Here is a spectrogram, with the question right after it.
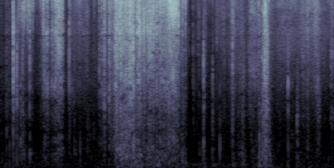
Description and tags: Ripping a page of paper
